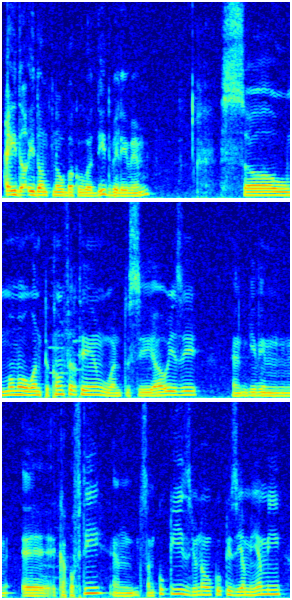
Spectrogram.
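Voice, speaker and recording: In a very clean recording with a silent background, a man with a non-native accent speaks at a fairly slow pace, his medium-pitched voice dark and mellow in tone with ordinary pitch variation. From Europe. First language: not English. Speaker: fan fiction storyteller. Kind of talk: casual improvised storytelling. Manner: halting, many restarts and fillers.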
